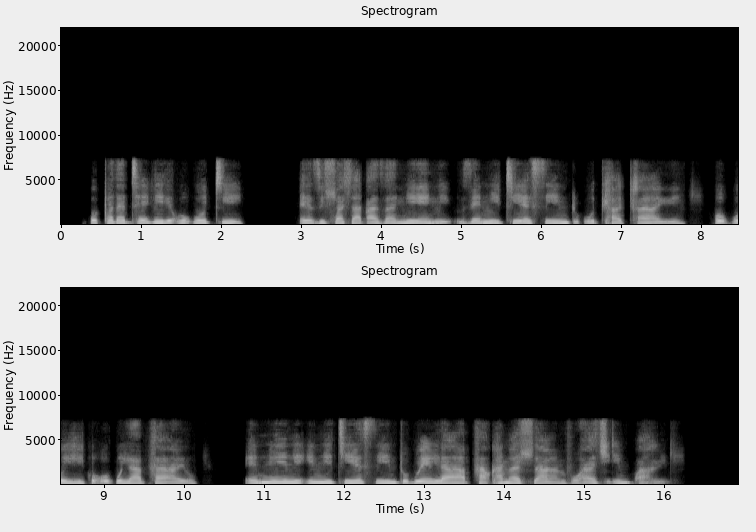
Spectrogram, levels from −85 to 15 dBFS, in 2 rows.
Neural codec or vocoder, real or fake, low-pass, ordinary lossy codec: codec, 16 kHz, 0.5 kbps, FreqCodec, larger model; fake; 7.2 kHz; AAC, 48 kbps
